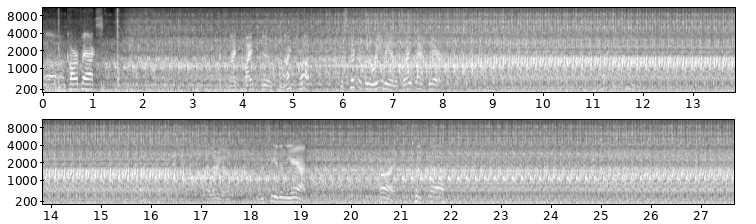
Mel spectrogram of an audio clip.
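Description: A diesel engine idles with a steady rumble.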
